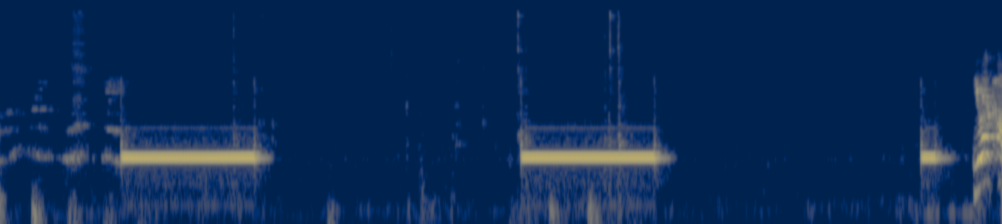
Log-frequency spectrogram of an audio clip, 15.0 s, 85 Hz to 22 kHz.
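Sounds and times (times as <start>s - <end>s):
phone ringback tone: 1.8s - 4.0s, 7.8s - 10.1s, 13.8s - 14.3s.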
